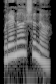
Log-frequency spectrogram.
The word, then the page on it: ವ್ರಣಾಶನ: Kannada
